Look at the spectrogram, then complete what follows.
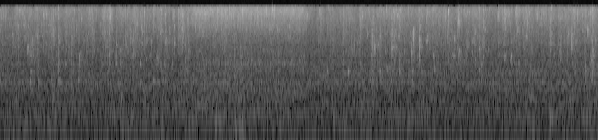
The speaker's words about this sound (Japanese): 手を洗いますなるべくね手は洗います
